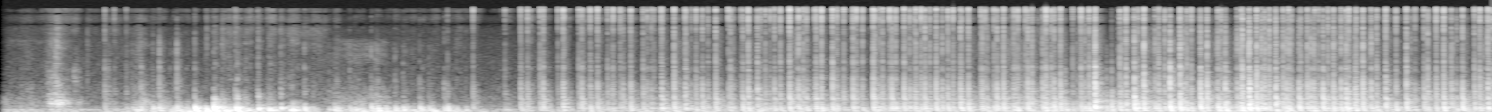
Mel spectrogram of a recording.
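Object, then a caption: Laminate countertop tapped with fingernails. Natural medium-length fingernails of both hands tap rapidly across a flat, solid, speckled beige laminate desk or countertop surface. The taps run together into a quiet, continuous patter that is dull and low-heavy with a faint scratchy edge, each tap dying out almost at once.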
